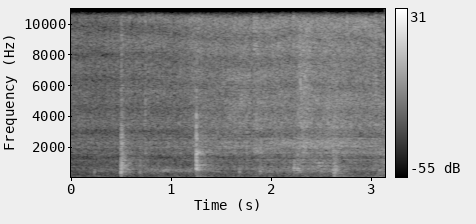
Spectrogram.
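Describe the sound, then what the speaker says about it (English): Red pepper chili flakes stirred into a hot pot of soup for a Zuppa Toscana, giving a steady sizzle with a few sharp scrapes and clinks of the spoon against the pot, near and alone. "I'm gonna go ahead and add in my red pepper chili flakes right now"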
